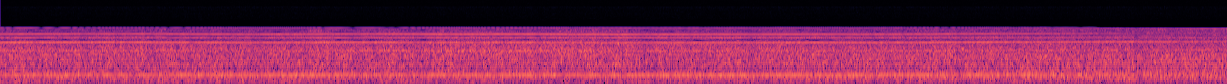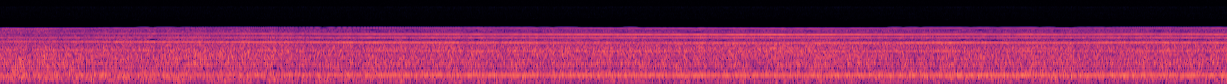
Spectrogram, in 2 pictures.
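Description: A drone's motors hum steadily and loudly close by.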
